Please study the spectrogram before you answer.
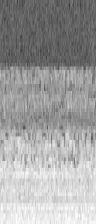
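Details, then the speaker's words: Over-the-range microwave/range-hood combo after tightening all screws to stop vibration and resonance in the hood section: steady low hum, no rattle or buzz; normal quiet running after repair. "看看现在的噪音怎么样？这声音非常好，"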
